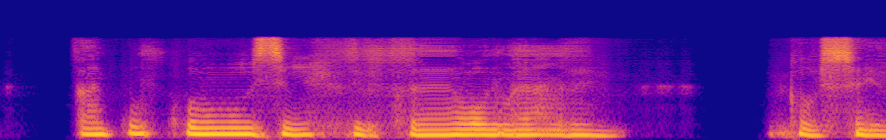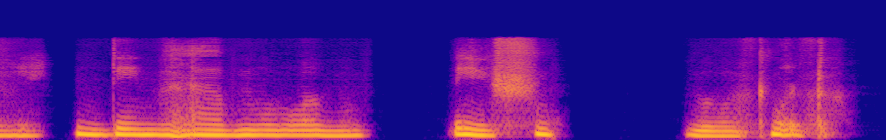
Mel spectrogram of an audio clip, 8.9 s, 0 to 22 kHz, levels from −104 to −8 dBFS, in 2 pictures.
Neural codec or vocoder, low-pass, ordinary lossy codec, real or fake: codec, 16 kHz, 0.5 kbps, FreqCodec, larger model; 7.2 kHz; none; fake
